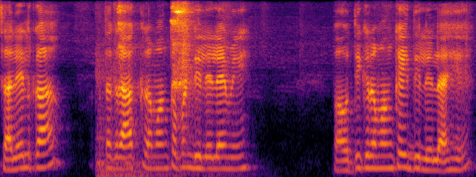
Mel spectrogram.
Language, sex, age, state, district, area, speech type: Marathi, female, 60+, Maharashtra, Nashik, urban, spontaneous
